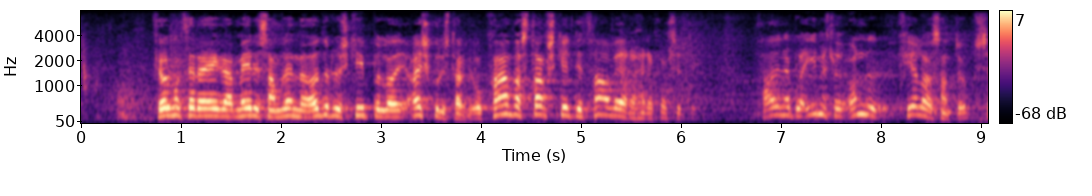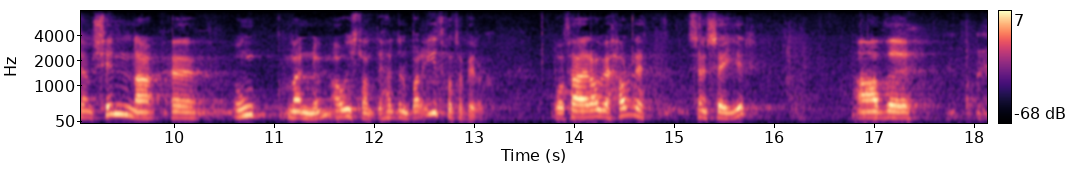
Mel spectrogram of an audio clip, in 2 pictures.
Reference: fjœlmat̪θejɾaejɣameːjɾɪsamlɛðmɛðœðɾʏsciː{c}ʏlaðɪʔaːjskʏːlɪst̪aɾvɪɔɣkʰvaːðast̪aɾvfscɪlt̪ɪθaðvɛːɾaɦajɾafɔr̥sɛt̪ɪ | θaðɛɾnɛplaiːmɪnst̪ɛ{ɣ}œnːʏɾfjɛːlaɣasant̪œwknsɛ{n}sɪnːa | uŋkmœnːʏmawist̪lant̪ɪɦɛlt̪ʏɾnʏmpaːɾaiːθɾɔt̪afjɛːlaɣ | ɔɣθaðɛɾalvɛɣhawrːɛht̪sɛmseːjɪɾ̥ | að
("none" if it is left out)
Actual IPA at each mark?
p, ɣ, m

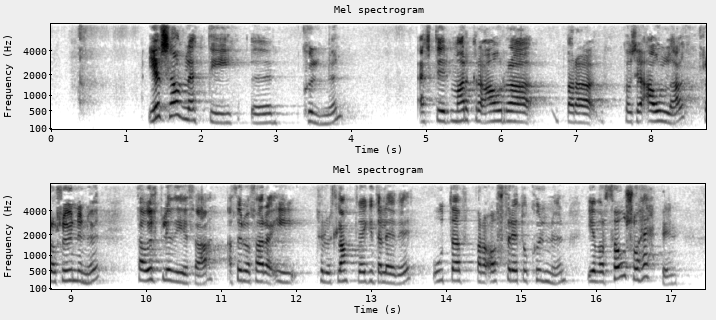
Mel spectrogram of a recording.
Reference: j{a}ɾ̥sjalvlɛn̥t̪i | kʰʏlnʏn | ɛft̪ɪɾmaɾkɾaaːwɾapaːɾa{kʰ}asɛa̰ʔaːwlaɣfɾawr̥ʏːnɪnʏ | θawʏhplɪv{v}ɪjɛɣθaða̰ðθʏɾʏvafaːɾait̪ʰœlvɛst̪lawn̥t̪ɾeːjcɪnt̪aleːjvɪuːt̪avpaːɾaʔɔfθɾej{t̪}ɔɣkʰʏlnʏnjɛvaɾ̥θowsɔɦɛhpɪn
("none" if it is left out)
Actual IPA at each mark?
ɛ, kʰ, ð, t̪

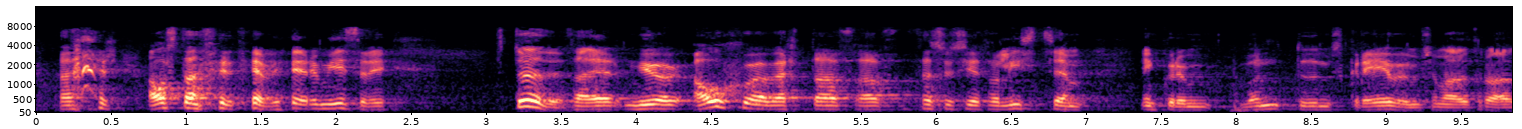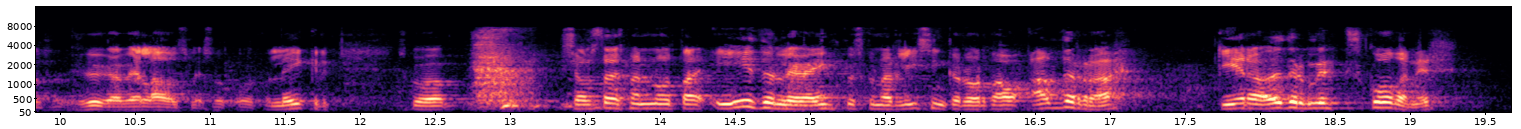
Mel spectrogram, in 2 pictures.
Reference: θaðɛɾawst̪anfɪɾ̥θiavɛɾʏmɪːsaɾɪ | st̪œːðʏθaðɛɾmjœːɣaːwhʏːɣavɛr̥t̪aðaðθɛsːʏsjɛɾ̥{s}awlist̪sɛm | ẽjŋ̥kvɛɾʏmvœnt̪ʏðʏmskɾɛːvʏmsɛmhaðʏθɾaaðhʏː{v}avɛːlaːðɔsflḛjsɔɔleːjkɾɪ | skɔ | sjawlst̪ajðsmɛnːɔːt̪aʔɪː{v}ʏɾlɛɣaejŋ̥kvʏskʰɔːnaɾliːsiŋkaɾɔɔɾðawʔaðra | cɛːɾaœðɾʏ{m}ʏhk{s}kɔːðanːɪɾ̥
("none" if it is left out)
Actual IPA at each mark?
θ, ɣ, ð, m, s

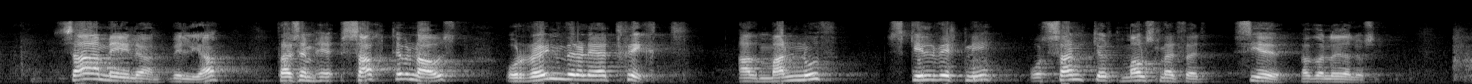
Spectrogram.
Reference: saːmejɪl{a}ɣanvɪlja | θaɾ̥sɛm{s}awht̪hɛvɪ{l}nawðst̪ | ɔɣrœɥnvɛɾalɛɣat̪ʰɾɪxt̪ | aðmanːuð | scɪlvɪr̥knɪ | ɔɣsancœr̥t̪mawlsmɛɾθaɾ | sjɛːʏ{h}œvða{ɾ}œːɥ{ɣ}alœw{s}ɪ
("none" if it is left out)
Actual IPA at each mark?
ɛ, s, ɾ, h, l, ð, s

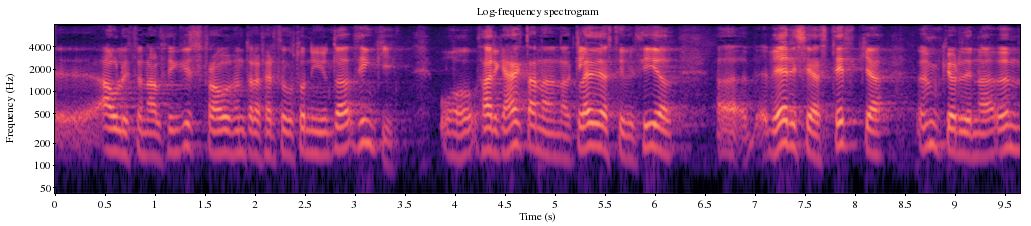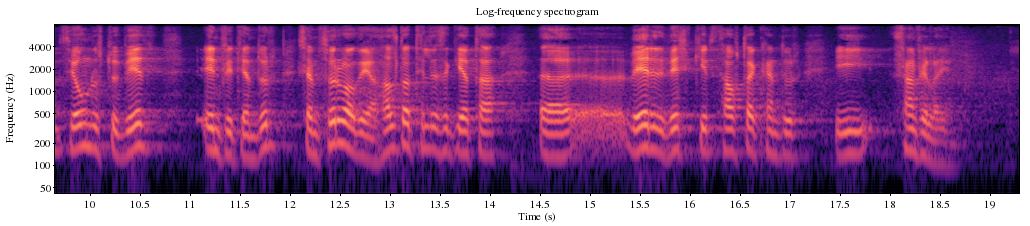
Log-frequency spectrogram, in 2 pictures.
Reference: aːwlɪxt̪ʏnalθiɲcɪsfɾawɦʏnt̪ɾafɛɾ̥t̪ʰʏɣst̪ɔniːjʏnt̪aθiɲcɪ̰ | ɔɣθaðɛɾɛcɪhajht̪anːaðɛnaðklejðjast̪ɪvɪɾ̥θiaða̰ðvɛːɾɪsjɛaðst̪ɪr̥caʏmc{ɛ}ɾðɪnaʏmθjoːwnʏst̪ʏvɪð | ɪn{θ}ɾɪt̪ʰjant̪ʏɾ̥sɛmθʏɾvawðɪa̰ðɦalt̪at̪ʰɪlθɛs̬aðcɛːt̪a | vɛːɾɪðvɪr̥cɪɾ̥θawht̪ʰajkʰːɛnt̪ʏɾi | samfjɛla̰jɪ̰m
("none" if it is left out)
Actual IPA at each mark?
œ, f

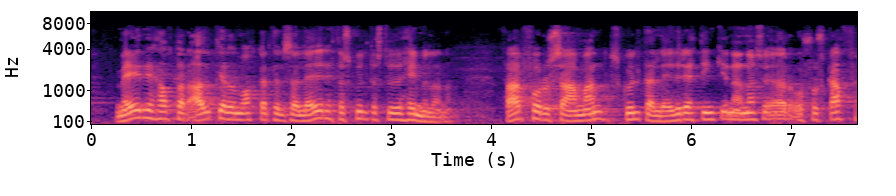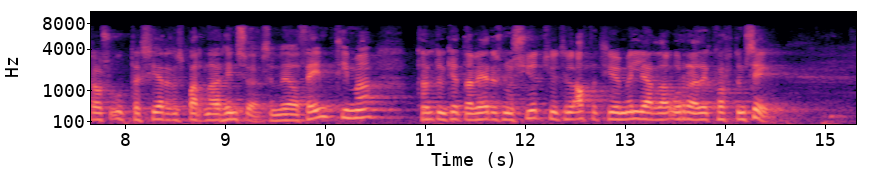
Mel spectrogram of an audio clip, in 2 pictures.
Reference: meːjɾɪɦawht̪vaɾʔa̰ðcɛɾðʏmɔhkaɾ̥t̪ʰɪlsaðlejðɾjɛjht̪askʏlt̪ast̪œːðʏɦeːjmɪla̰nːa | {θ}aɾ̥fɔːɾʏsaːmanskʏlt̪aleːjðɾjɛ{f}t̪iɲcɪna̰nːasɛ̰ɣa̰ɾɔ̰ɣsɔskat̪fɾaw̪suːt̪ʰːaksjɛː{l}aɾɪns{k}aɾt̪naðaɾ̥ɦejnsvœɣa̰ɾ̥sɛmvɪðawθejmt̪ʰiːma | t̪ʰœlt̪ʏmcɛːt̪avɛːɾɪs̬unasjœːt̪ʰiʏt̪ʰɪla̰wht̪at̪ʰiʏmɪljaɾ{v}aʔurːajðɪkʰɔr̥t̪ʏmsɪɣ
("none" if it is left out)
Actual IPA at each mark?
θ, h, ɾ, p, ð

